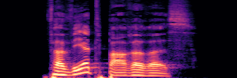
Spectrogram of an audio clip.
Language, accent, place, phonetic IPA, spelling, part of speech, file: German, Germany, Berlin, [fɛɐ̯ˈveːɐ̯tbaːʁəʁəs], verwertbareres, adjective, De-verwertbareres.ogg
- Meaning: strong/mixed nominative/accusative neuter singular comparative degree of verwertbar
